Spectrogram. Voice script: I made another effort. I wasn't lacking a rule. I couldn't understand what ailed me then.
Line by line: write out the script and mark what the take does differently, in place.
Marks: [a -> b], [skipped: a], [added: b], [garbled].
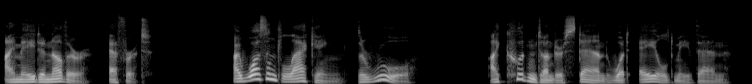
I made another effort. I wasn't lacking a rule. I couldn't understand what ailed me then.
